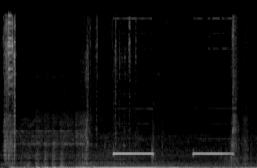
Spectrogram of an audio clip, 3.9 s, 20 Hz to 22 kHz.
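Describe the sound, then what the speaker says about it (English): A 2005 Toyota Corolla with a failed air conditioner starts on a hot evening: a cranking burst settles into a low, steady idle rumble, with two sustained electronic chime tones sounding over it. "let's go ahead and fire up the engine"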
